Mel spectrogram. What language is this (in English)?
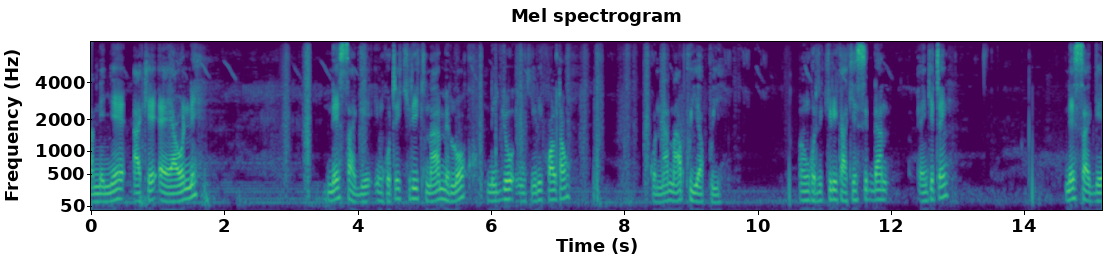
Masai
